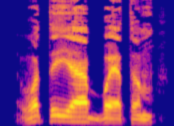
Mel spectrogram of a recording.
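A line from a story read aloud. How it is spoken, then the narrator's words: Through gritted teeth. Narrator (Russian): процедил сквозь зубы Игорь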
